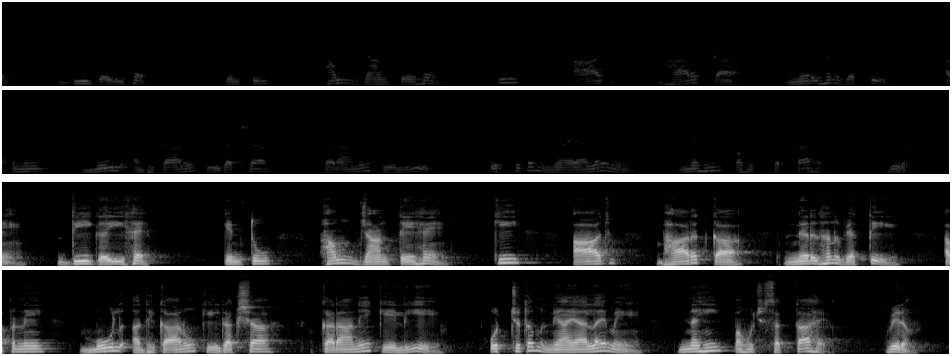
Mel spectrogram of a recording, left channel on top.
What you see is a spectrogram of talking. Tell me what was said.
दी गई है। किंतु हम जानते हैं कि आज भारत का निर्धन व्यक्ति अपने मूल अधिकारों की रक्षा कराने के लिए उच्चतम न्यायालय में नहीं पहुंच सकता है। विरम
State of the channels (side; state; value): left; quieter; 39.2 dB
